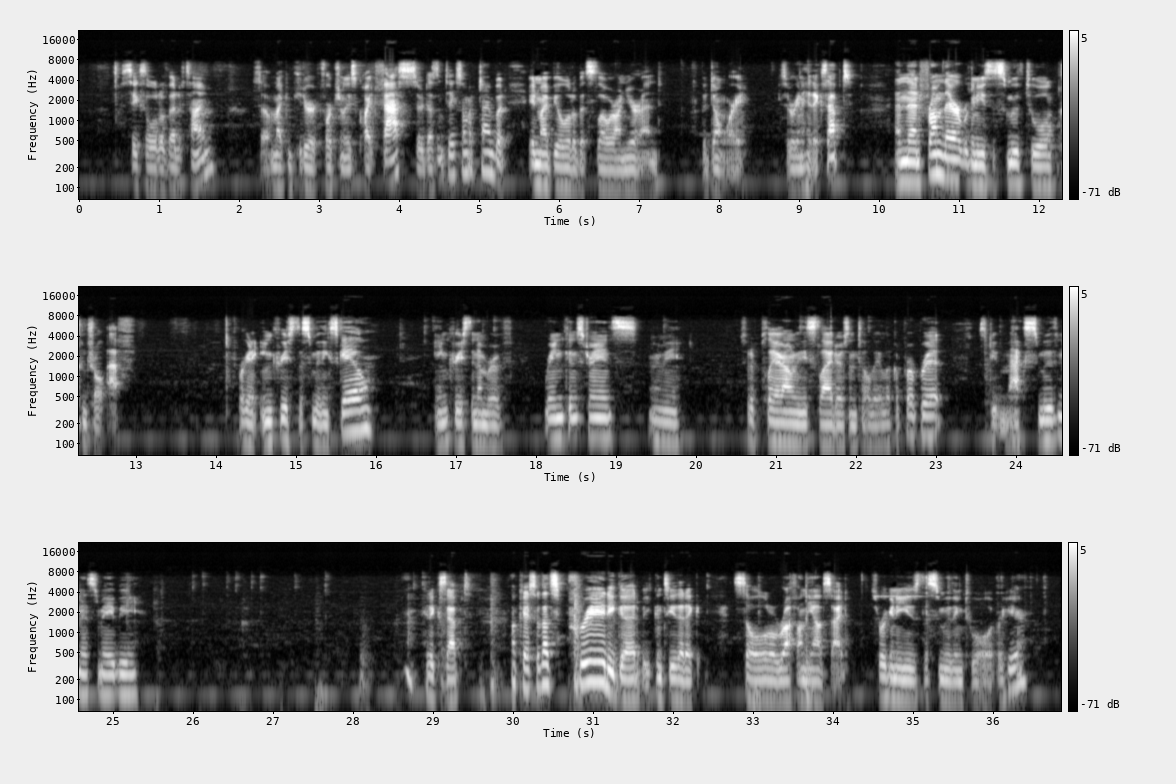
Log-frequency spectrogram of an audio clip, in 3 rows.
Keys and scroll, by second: 12.4 ctrl+f, 30.1 Escape, 33.8 2.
